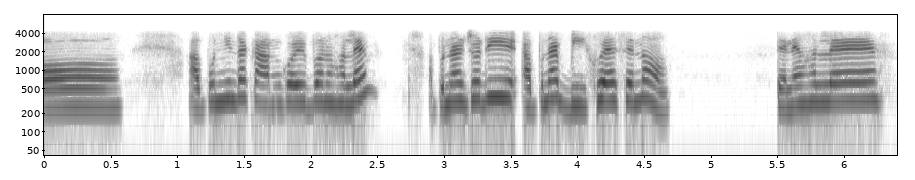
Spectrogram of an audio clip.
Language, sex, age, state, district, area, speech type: Assamese, female, 18-30, Assam, Dhemaji, rural, conversation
